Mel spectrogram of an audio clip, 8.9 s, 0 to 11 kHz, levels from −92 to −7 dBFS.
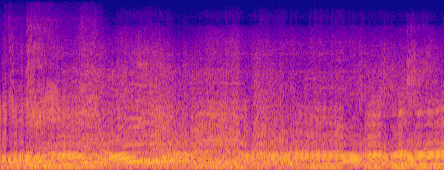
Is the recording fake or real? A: fake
